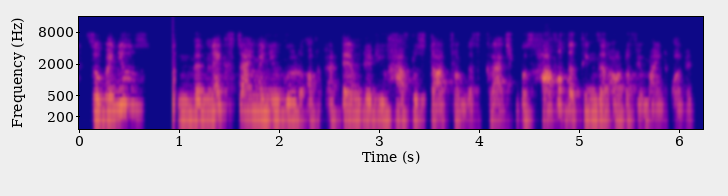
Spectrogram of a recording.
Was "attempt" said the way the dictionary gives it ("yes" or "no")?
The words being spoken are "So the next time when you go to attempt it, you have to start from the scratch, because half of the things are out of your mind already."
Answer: yes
